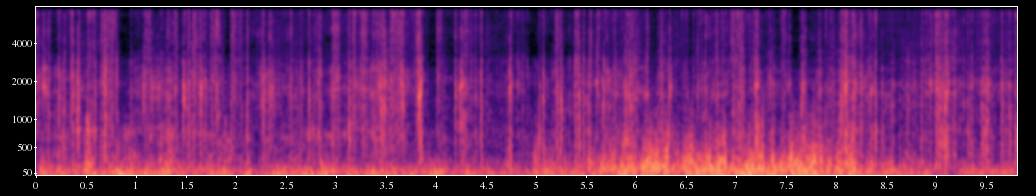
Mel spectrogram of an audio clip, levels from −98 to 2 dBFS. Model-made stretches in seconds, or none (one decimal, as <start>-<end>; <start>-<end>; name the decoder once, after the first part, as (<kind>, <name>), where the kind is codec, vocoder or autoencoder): 0.0-0.9 (codec, DAC); 1.7-7.0; 8.1-9.8

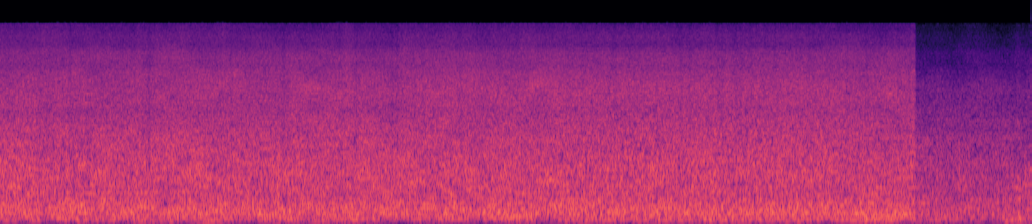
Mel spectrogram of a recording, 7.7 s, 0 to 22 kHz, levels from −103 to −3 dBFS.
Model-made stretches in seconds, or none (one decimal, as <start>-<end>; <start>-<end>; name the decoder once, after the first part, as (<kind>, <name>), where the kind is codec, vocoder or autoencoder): 0.0-4.3 (codec, DAC); 6.2-7.7

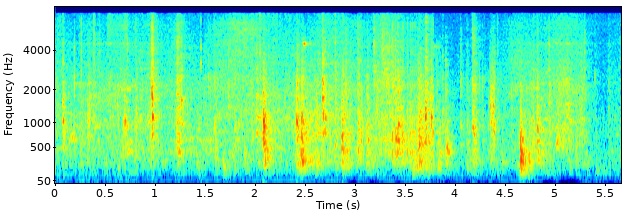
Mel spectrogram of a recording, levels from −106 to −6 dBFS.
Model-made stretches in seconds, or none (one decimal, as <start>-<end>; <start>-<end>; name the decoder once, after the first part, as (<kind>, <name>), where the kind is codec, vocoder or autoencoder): 0.0-1.1 (codec, DAC); 4.4-5.7

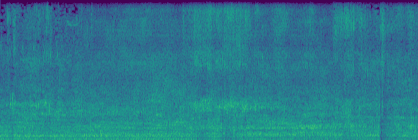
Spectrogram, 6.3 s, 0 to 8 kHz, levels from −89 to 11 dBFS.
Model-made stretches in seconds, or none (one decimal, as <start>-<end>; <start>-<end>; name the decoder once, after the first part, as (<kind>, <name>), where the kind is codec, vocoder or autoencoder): 1.2-5.0 (codec, DAC)

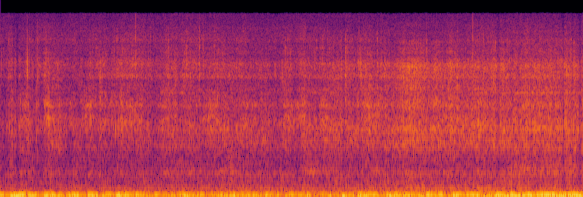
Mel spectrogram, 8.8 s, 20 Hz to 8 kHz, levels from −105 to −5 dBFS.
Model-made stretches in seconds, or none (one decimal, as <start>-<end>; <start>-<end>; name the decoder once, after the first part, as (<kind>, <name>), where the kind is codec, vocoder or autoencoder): 0.4-1.3 (codec, DAC)

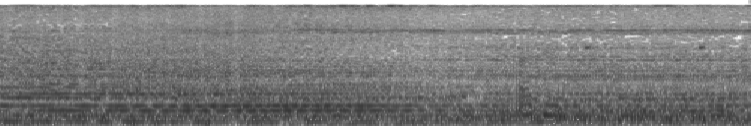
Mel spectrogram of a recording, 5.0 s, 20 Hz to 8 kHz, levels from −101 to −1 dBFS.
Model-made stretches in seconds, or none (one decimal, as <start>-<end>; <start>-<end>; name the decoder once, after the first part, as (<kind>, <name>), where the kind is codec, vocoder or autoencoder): 0.8-1.8 (codec, DAC)

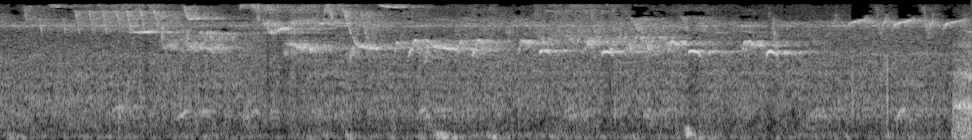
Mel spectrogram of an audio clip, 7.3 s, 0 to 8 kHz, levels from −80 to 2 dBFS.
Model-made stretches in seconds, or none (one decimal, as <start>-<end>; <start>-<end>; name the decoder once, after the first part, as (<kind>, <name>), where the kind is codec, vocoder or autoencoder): 1.9-2.4 (codec, DAC)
